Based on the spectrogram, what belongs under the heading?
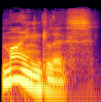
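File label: "mindless", British English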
